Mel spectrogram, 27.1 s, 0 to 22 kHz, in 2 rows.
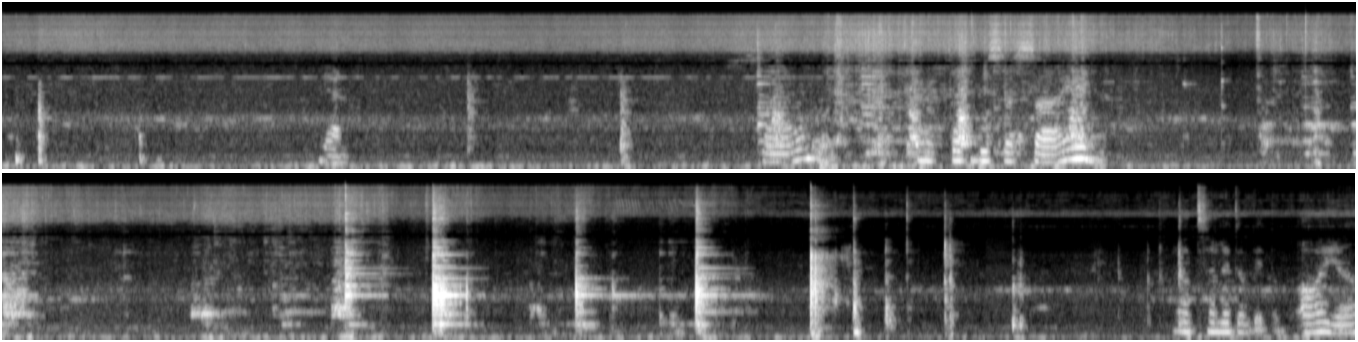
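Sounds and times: spatula tapping a metal pan: 6.1 - 6.5, 7.4 - 11.2, 11.8 - 14.0, 14.6 - 21.0
spatula scraping a metal pan: 7.3 - 14.0, 14.6 - 18.4.

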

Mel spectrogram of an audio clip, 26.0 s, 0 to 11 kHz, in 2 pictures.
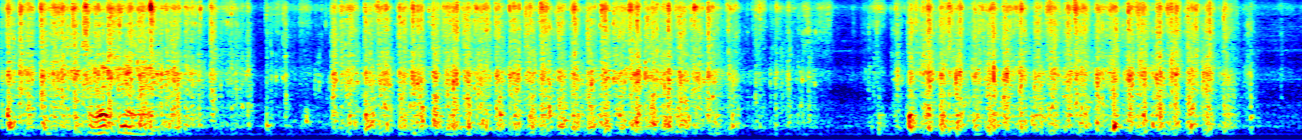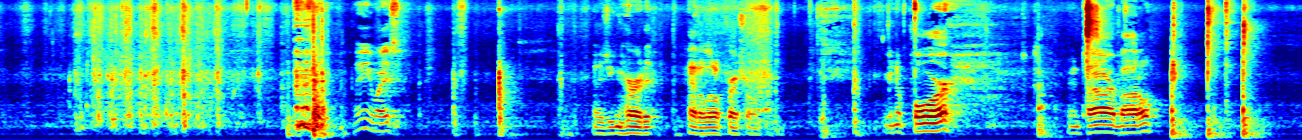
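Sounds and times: water sloshing in plastic jug: 0.0 - 16.5.

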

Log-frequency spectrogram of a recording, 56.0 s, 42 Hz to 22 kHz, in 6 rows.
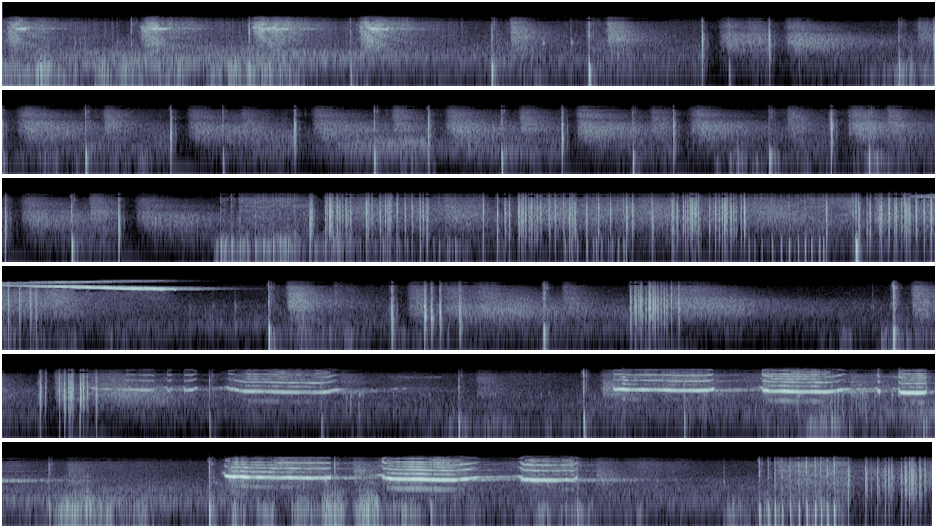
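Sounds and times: firework whistle: 0.0 - 0.7, 1.3 - 4.3, 27.5 - 30.4, 37.9 - 41.8, 43.3 - 47.4, 48.7 - 53.2
rapid firework pops: 0.0 - 35.6, 36.7 - 39.6, 41.8 - 47.7, 53.8 - 55.9
firework shots: 0.0 - 55.9.

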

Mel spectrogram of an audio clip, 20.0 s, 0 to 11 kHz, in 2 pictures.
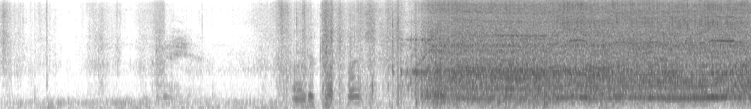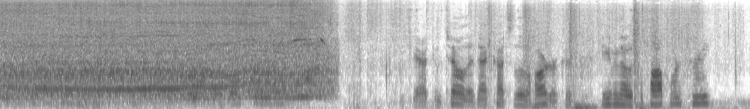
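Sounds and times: electric chainsaw cutting wood: 5.3 - 14.6.

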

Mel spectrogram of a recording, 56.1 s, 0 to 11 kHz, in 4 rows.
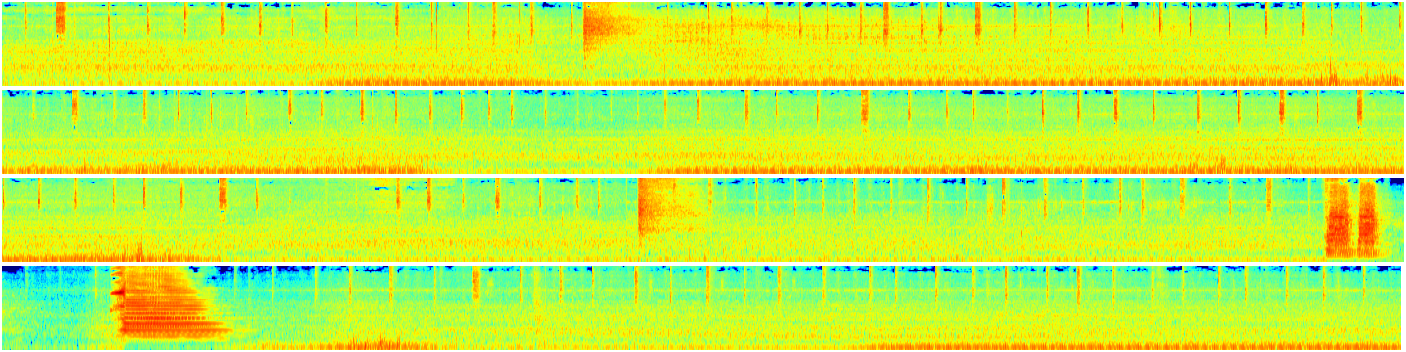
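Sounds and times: diesel locomotive engine rumble: 0.0 - 56.0
brief hiss: 34.4 - 35.1
light clicks: 44.4 - 56.0.

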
